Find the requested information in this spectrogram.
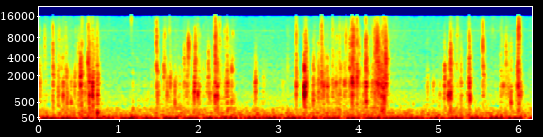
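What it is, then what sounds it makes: Plastic bag of small cookies. Long red-painted nails on both hands tap and scratch a hand-sized clear plastic bag with a cardboard header, full of small round printed cookies and lying flat on a table. The result is a steady stream of quick, bright crinkly plastic clicks and scratches, with rustling between them.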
